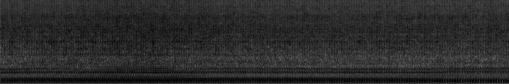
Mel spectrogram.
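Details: Freshly rebuilt supercharged Acura Integra engine, first start after reinstall with exhaust not yet finished: loud steady idle, even exhaust beat, no knocking or ticking; healthy.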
